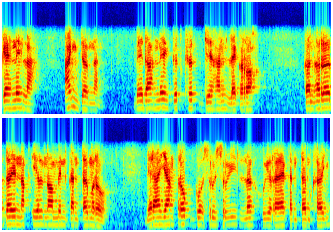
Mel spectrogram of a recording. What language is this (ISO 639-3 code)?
vie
